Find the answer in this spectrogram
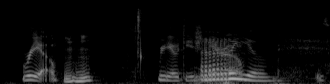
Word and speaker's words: Rio: Rio. Is how it's pronounced.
